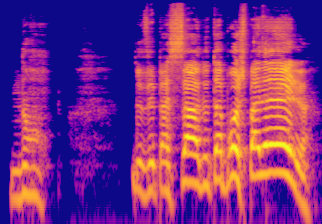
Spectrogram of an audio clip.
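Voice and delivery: loud, high pleading shout; desperate hero cry. Acted. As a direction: stop him, desperately. Voicing hero protest.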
